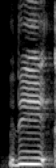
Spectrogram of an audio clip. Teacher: आ को हमने 5 अलिफ के बराबर खींचा क्योंकि यहाँ पर मद्दे लाजिम है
